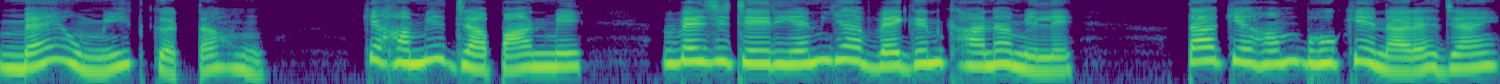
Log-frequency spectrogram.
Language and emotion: Urdu, fearful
